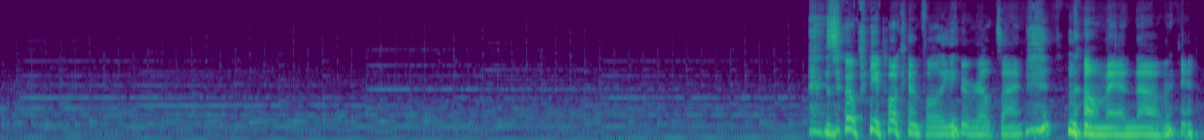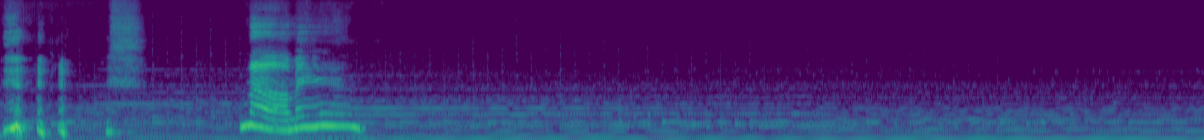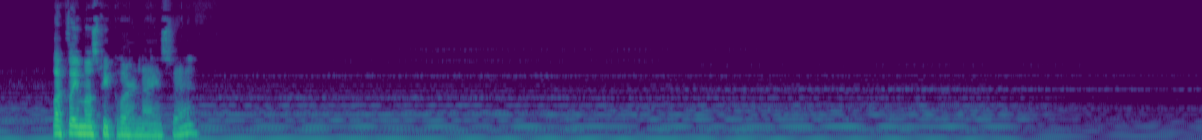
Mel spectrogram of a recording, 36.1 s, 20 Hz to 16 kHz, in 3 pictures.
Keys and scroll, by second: 25.0 b, 25.9 v, 27.0 c, 34.7 v, 35.3 c.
